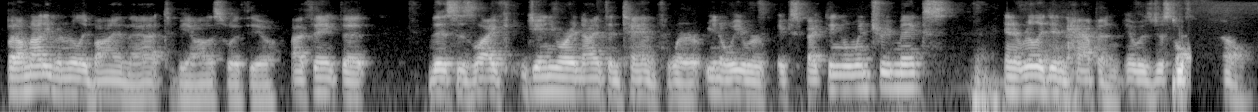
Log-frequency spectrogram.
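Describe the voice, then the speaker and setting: Hushed low-voiced man at home. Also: moderate pace. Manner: quiet, hushed, rambling forecast talk. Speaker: meteorologist host. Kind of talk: late-night weather livestream. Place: upstairs room at home at midnight. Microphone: cheap home mic. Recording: roomy, dull home mic.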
